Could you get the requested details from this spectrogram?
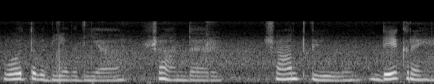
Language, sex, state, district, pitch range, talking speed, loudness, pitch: Punjabi, female, Punjab, Kapurthala, 195-250 Hz, 110 wpm, -18 LUFS, 215 Hz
